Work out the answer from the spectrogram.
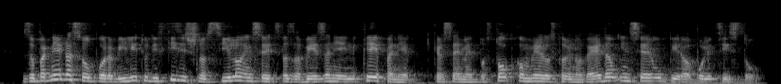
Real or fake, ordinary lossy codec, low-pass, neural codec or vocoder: fake; none; 7.2 kHz; codec, 16 kHz, 4.8 kbps, FACodec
